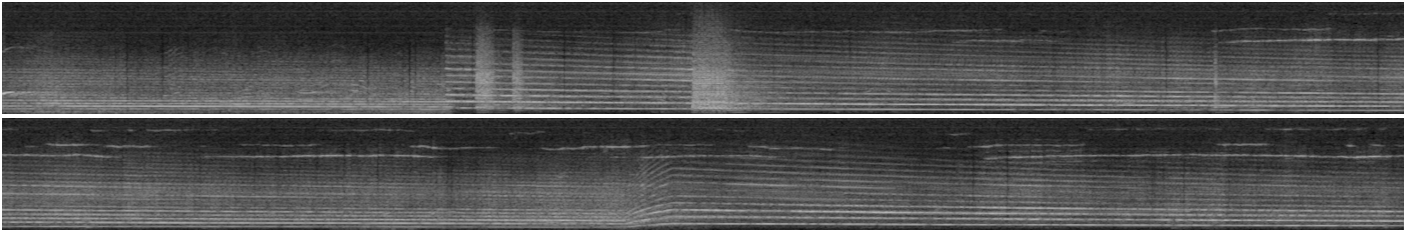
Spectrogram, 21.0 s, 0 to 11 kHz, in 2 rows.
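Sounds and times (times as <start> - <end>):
fire truck siren winding: 0.0 - 21.0.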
